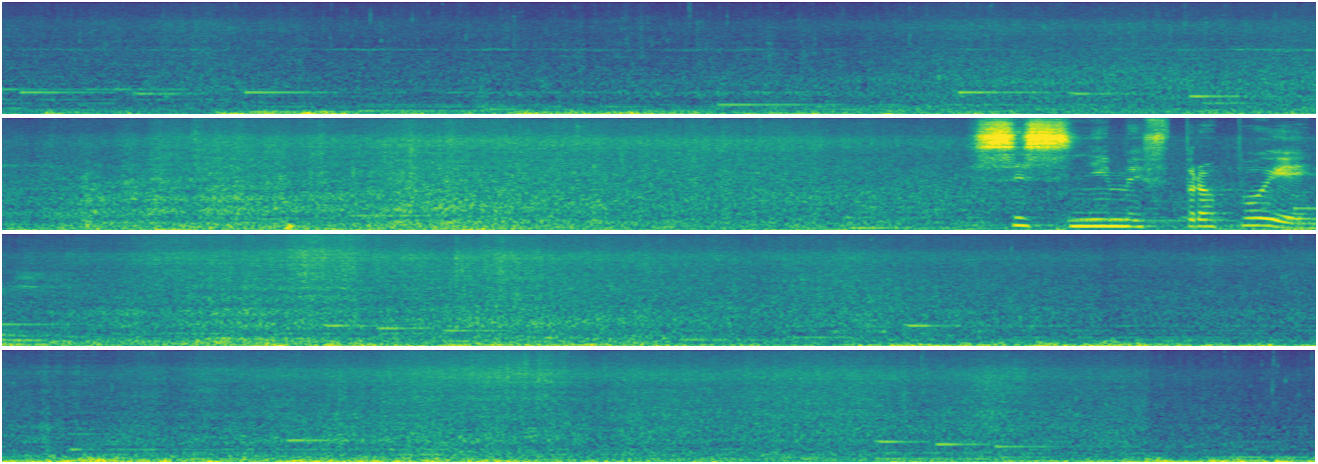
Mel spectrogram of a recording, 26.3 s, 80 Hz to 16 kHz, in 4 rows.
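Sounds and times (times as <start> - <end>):
ocean waves rolling and washing: 0.0 - 26.2
wind rumbling: 0.0 - 26.2
speech: 11.6 - 13.5.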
